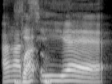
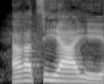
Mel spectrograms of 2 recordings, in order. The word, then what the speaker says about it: Araceae: Also das AE am Ende wird, glaube ich, Ä gesprochen. Das ist nur, was mir gesagt wurde. Ja, richtig, genau. Du kannst es auch AE aussprechen. Araziae, ja, das geht natürlich auch.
